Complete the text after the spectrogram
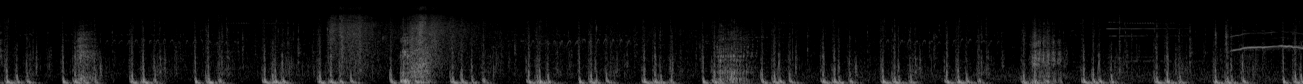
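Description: A horse gallops with quick, steady hoofbeats on the ground.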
